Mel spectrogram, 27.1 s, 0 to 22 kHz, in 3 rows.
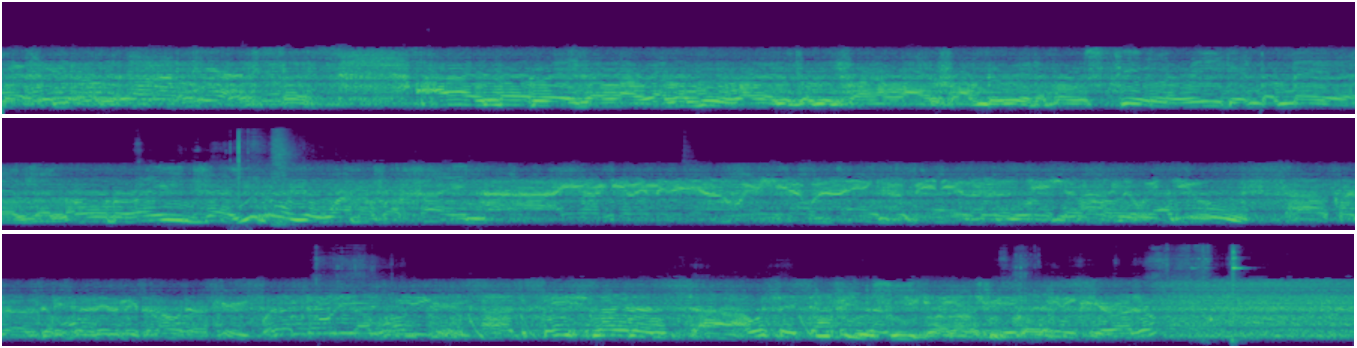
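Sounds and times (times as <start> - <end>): voice over radio speaker: 0.0 - 26.2
radio background hiss: 0.0 - 27.0.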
